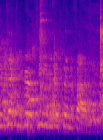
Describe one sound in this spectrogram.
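A small crowd claps hands.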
